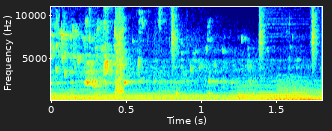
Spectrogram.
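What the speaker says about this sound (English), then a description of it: "So I'm just gonna pour it in my wine glass." Skinny Girl California White Crisp wine trickles into a wine glass in a few soft drips and splashes, close and quiet, with a low rumble rising near the end.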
